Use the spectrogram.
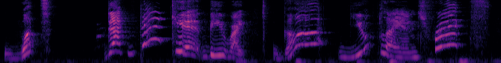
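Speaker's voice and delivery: high, loud, incredulous outburst; shocked disbelief. Retold or imitated. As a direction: burst out in stunned disbelief. Reacts to positive pregnancy test.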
